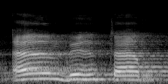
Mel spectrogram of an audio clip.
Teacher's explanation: Huruf qalqalah karena terletak di tengah, maka pantulannya yang mengalir. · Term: qalqalah sughra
